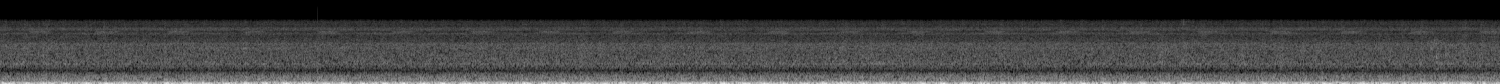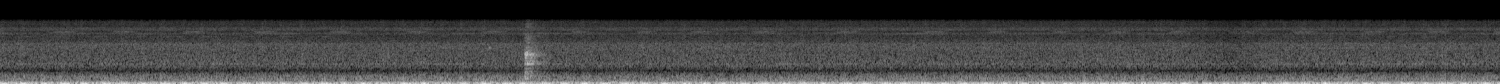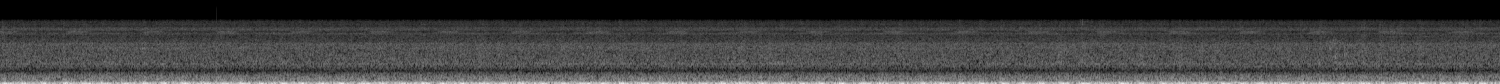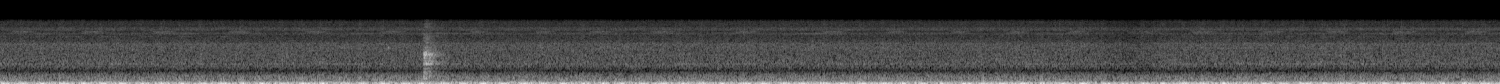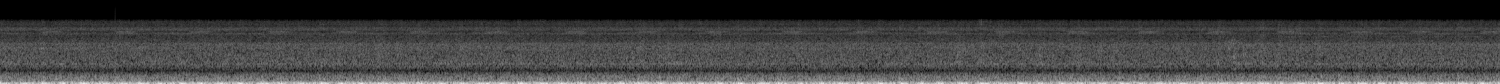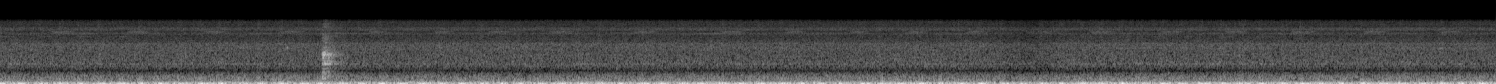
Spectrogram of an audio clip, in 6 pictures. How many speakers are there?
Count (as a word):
zero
